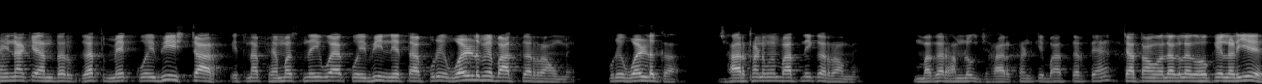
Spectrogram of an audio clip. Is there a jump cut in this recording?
yes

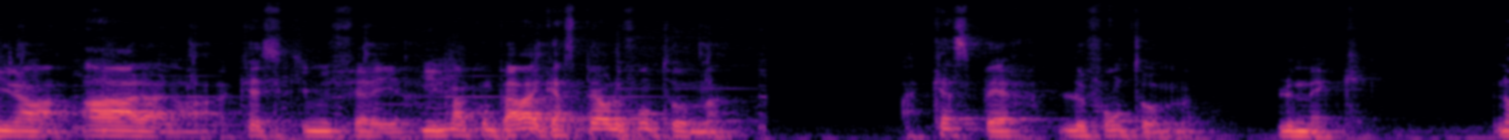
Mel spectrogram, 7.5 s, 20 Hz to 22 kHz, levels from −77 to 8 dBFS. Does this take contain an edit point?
yes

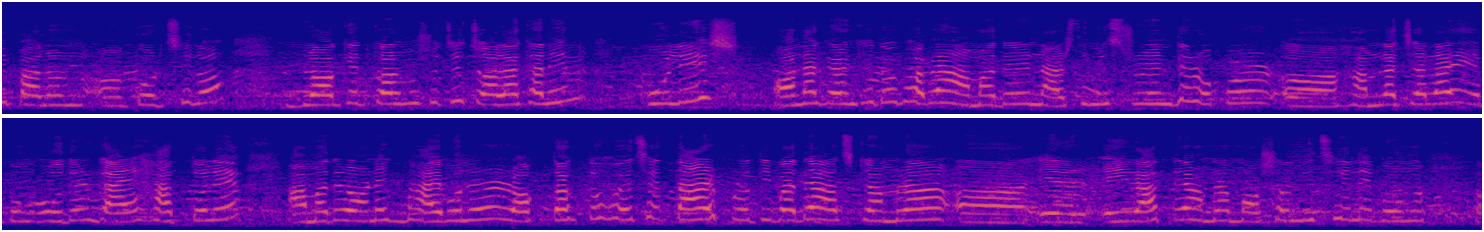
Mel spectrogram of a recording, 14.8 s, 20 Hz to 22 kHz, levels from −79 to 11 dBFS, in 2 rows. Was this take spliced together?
no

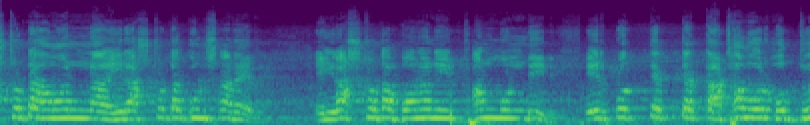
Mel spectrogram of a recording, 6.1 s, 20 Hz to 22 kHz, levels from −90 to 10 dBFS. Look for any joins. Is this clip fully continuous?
no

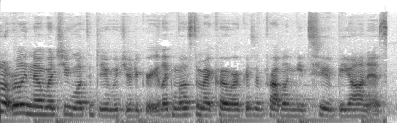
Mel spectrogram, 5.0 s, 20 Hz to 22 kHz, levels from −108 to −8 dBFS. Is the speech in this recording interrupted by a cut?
no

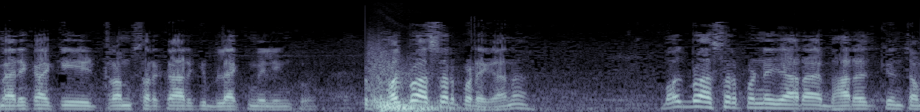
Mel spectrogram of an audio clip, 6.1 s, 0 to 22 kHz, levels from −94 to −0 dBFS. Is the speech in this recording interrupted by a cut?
yes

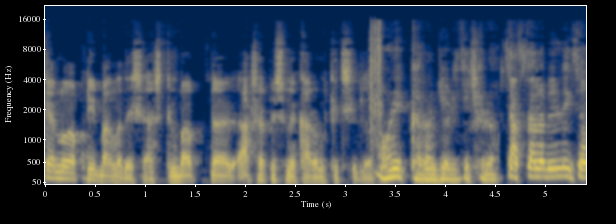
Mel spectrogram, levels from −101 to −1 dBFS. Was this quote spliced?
yes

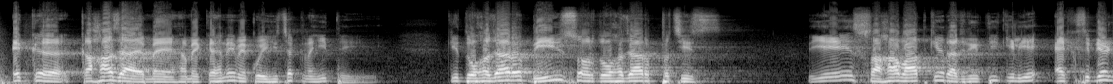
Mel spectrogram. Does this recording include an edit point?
no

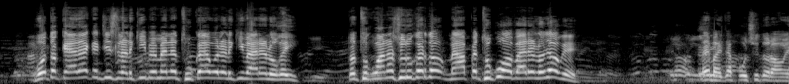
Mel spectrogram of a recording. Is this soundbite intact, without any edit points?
yes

